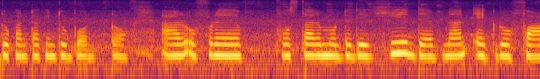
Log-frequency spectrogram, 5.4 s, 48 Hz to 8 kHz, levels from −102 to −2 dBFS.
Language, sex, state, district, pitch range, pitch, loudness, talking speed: Bengali, female, Tripura, West Tripura, 220-230 Hz, 225 Hz, -16 LUFS, 135 wpm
